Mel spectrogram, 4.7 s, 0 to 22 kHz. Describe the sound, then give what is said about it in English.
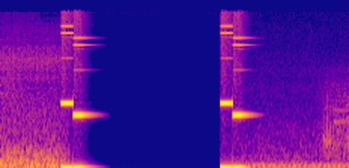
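An electronic proximity alarm, set as a 30-meter alert during a game, sounds twice, each a short, bright two-tone beep about two seconds apart, the first cutting off a rumbling background noise and the second followed by that noise returning. “How long ago did I set that alarm and now she's gotta be right beneath me. 30 meter alert!”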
